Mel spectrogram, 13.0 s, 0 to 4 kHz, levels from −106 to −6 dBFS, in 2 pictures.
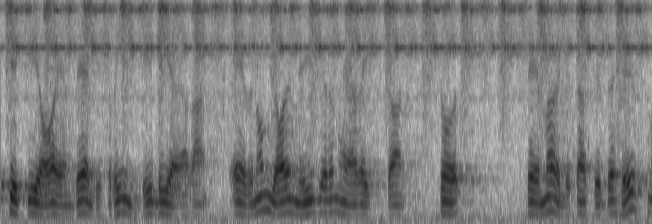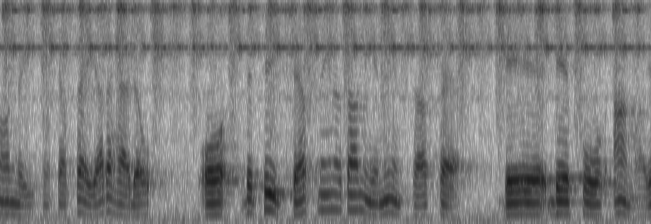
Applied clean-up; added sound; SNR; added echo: none; Bell; 5 dB; none.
